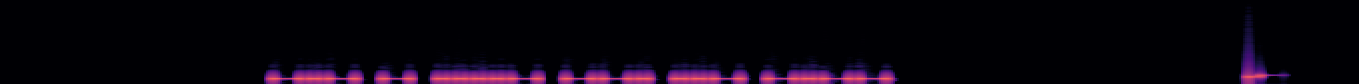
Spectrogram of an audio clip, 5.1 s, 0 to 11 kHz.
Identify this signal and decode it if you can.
Morse code, heard as a keyed tone, about 34 wpm, 700 Hz. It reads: KT4GUY
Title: USA Call Signs Repeated 2x 35wpm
